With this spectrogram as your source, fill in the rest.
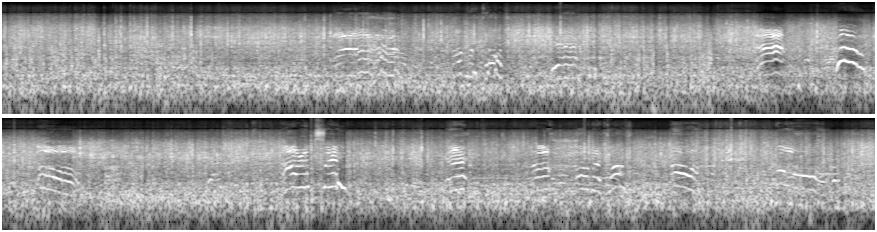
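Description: A roller coaster train rumbles and clatters loudly along a wooden track.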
